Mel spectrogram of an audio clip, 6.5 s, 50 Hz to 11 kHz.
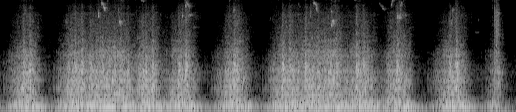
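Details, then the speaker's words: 1977 Peterbilt 359 diesel truck sitting about 20 years, first start attempt on starting fluid: slow uneven cranking, about a hundred surges a minute, with heavy low thuds; unexplained clunk while cranking, possibly hydraulicking on too much starting fluid. "I don't know what that clunking is, but you don't want too much starting fluid, otherwise they hydraulic on starting fluid and don't want to start."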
